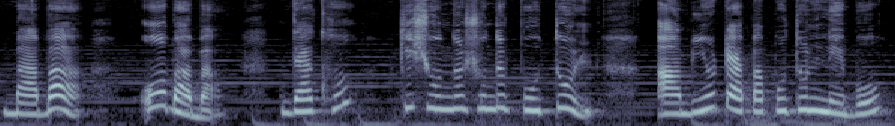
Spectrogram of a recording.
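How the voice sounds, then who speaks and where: A woman's voice: high-pitched, lively intonation, unhurried, soft background music, voice pushed up. A woman voicing a sweet, eager little village girl with a childlike, coaxing manner in a children's cartoon story.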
